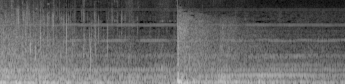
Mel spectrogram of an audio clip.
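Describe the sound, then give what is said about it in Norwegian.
A dynamite charge exploding in a forest, heard as a single short, dull blast about halfway through that rises briefly above a steady low rumble with faint sustained tones. “ladning etter ladning drønner gjennom skogen”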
